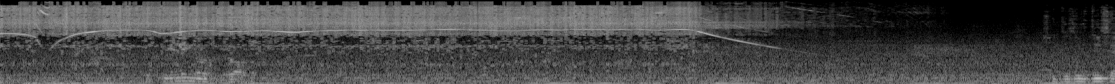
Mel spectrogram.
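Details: Dental drill during root canal treatment of curved canals: a steady high-pitched whine running for about seven seconds, then winding down.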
